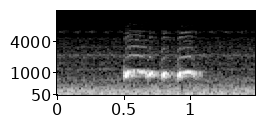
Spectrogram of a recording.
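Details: Local zebra dove in a lure recording intended to make doves sing: a single short phrase of three or four soft rolling coos, partly masked by a broad low rumble and hiss.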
